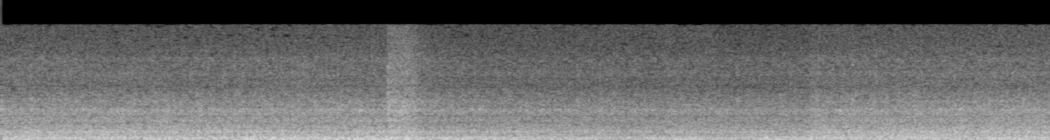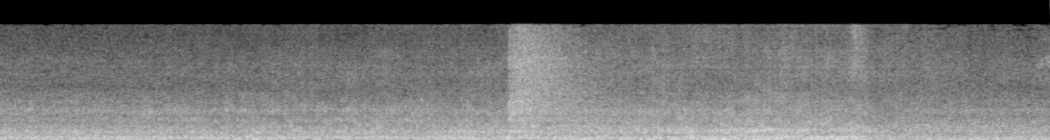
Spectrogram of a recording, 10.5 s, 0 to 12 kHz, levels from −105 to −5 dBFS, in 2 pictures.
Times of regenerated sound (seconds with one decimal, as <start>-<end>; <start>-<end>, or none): 6.1-8.0; 8.4-9.8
